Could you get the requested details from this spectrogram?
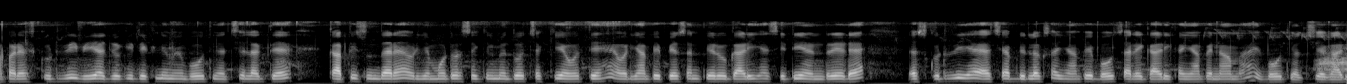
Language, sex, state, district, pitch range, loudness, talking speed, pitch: Maithili, male, Bihar, Begusarai, 130-135 Hz, -23 LUFS, 245 wpm, 135 Hz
